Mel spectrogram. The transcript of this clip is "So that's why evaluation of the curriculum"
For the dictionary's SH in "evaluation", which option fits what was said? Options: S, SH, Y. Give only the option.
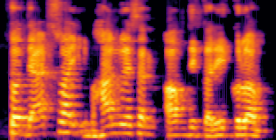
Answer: S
